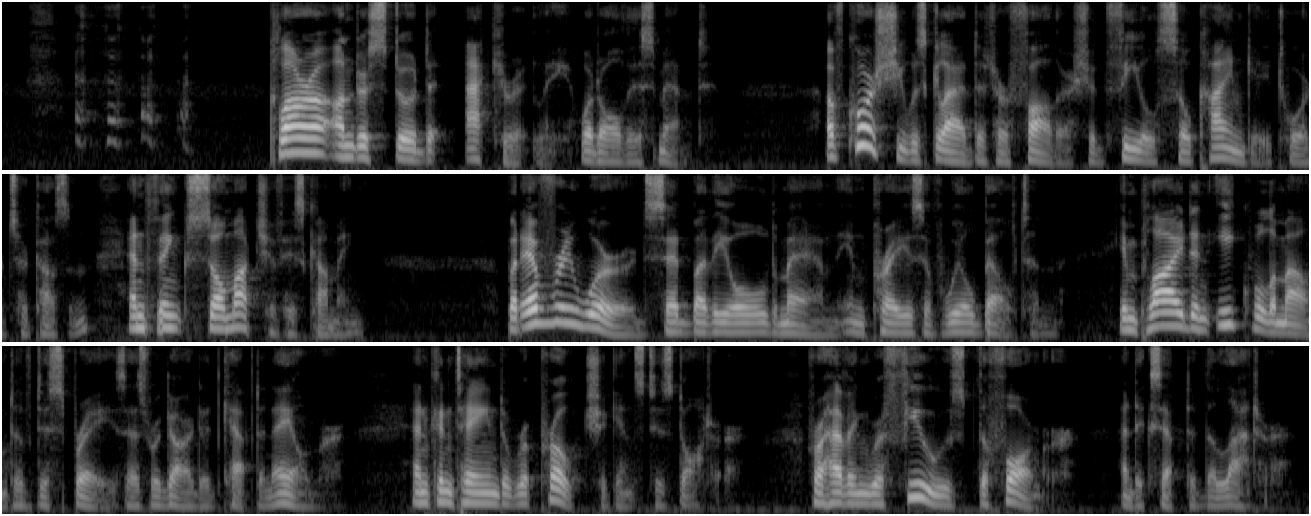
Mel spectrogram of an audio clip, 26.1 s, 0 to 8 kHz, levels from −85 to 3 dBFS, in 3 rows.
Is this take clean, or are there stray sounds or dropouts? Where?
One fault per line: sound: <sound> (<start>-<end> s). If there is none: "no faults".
sound: laugh (0.2-1.3 s)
